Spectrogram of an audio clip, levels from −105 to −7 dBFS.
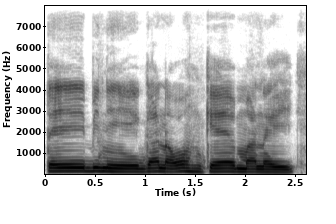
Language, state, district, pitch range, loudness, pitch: Kokborok, Tripura, Dhalai, 140-155 Hz, -10 LUFS, 145 Hz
